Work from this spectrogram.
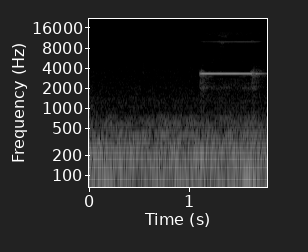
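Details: Smoke alarm indoors in a craft studio during a live craft session gives a single high chirp about half a second long over a quiet room, sounding intermittently; something is wrong with the alarm, cause unknown.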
